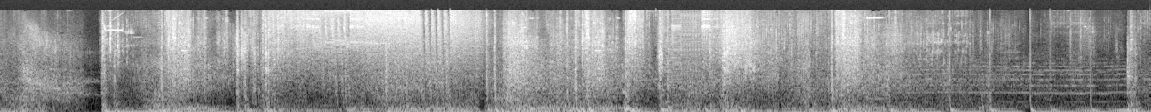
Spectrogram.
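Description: Gunshots blast in quick bursts.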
